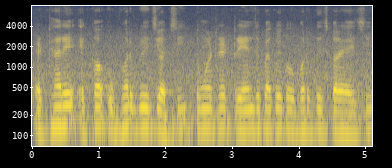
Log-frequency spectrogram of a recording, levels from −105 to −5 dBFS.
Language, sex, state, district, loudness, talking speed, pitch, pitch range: Odia, male, Odisha, Malkangiri, -16 LUFS, 165 wpm, 125 Hz, 115-130 Hz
